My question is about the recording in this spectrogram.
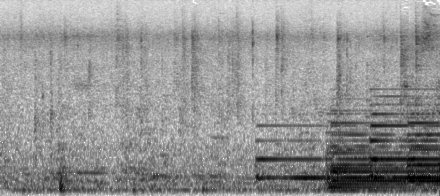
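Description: Low room noise with a couple of knocks, then about two and a half seconds in a piano begins playing held notes that build into fuller chords near the end.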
